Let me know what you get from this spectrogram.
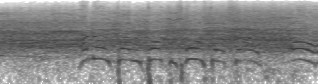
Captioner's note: crowd cheering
